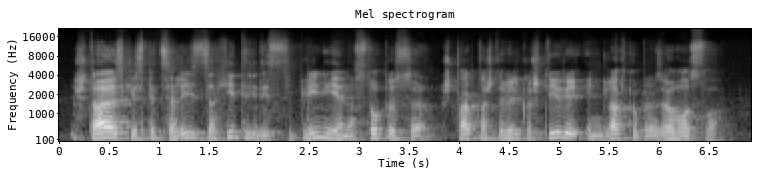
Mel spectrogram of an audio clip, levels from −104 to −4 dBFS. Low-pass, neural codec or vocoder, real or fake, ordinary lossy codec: none; codec, 44.1 kHz, 7.8 kbps, DAC; fake; none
